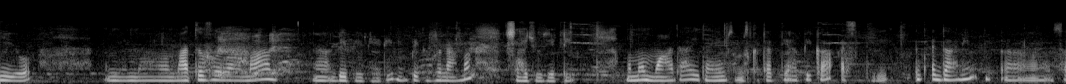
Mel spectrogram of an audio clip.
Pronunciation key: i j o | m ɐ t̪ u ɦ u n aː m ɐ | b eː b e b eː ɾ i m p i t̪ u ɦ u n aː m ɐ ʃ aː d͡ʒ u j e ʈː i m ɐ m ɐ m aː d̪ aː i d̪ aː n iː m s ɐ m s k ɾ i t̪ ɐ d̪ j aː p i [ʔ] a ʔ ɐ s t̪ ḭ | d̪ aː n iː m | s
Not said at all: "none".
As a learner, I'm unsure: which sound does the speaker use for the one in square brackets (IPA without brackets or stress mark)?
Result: k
